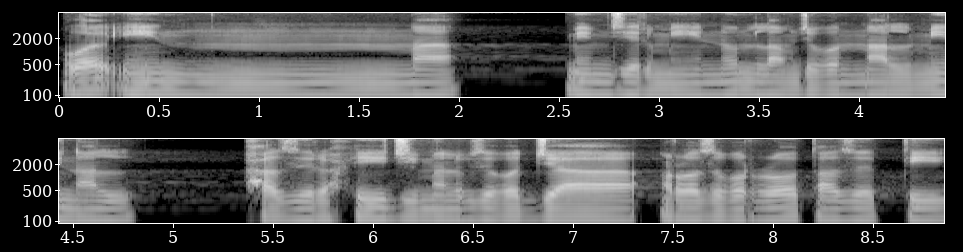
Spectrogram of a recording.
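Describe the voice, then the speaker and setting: A man teaching Quran reading, spelling out each letter and vowel slowly and reciting the verses in a drawn-out chant. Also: low-pitched, monotone, mellow, clear, resonant tone, in a large hall, soft background music.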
